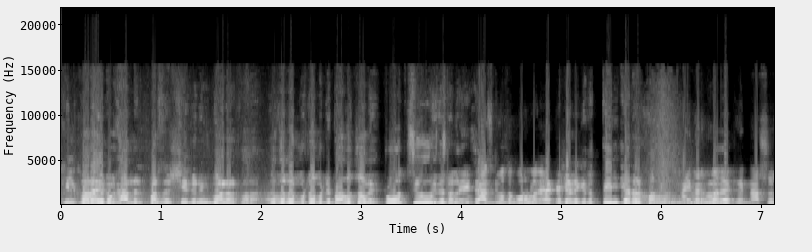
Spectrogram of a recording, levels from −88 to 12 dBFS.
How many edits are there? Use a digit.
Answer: 3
